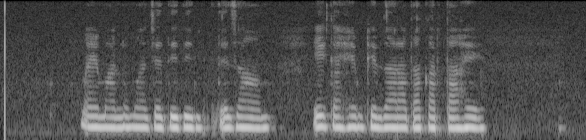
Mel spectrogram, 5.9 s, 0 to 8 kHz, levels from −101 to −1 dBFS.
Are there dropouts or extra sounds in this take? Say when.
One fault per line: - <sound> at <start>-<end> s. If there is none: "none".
none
